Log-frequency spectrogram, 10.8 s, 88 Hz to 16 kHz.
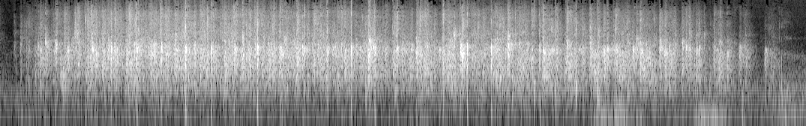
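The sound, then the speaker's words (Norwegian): An audience applauds a 'Årets mårjeger' (marten hunter of the year) diploma from Jakt i Lierne, 2018-2019: steady, loud applause, many hands clapping in a dense patter that holds for about ten seconds before tapering off quickly at the end. “Ja, det kan vi ta applaus for.”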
